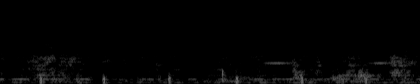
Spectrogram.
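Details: Sharp, somewhat uneven beats at about 90 a minute over a steady hum: the recorder's own heart still pumping fast.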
